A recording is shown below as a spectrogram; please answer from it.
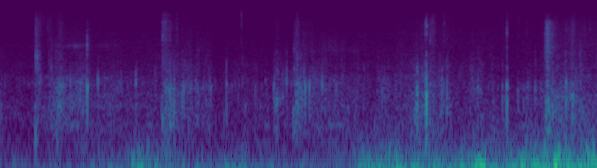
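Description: Footsteps crunching on loose gravel and rock, an uneven run of steps. A low rumble joins in about two-thirds of the way through.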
